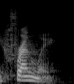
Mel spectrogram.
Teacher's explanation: the D comes after an N before a consonant. Very common to drop that D. I didn't say friendly, but there's no D, friendly.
